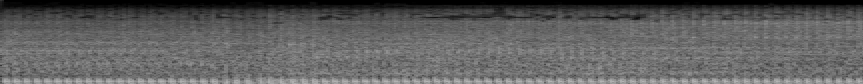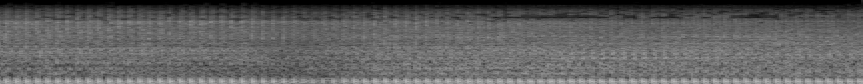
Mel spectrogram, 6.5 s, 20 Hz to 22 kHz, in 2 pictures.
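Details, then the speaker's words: 1997 Craftsman II 30-inch rear-engine riding mower with a 13.5 hp Tecumseh single, after electrical no-crank repairs: steady, even rapid thump with only two brief dips; runs well. "yeah we have a good runner and I'd imagine this thing would drive just fine"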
